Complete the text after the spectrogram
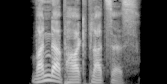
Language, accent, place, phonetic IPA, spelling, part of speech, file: German, Germany, Berlin, [ˈvandɐˌpaʁkplat͡səs], Wanderparkplatzes, noun, De-Wanderparkplatzes.ogg
- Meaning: genitive singular of Wanderparkplatz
